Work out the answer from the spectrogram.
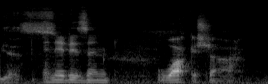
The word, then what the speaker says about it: Waukesha: and it is in Waukesha not pronounced or Keisha yeah however you say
